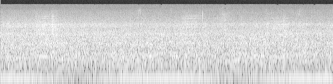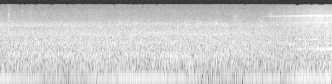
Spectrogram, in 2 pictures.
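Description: A diesel locomotive engine rumbles deeply in an echoing station.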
